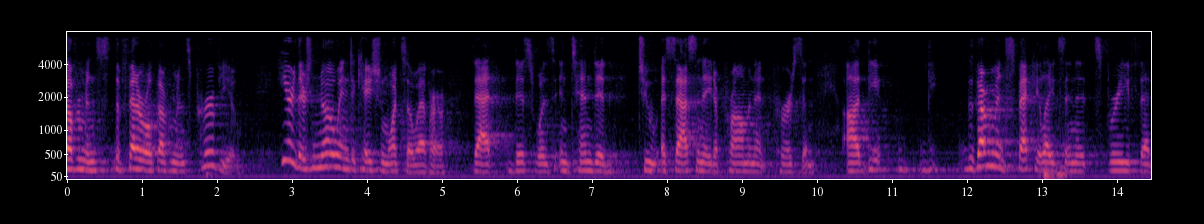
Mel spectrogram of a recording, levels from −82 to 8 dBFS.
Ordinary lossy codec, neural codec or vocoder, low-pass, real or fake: Opus, 16 kbps; none; 7.2 kHz; real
